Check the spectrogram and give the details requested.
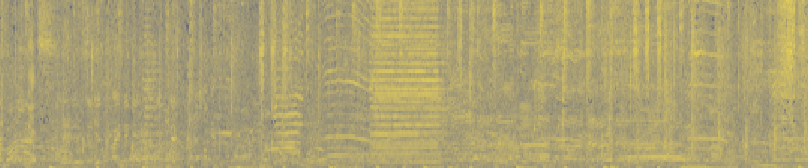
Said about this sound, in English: All right, more runners coming through by the sound of things. I hear clapping and cheering.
